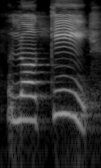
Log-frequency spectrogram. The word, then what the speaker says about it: लौकी: समझ में आया मेरे बोलने के उच्चारण में? मैंने बोला लौकी।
